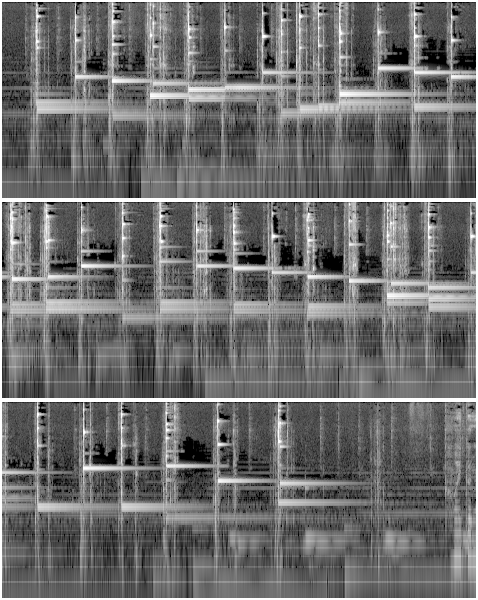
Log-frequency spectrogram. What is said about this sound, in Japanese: トイピアノのこの音が好きで今キラキラ星弾いたんですけど今これしか弾けないんですけど なんかね毎日夜一人でこれをこっそり弾くっていう ちょっとまあから見るとちょっと暗い子みたいなんですけどすごい音に癒されてるんですよね。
